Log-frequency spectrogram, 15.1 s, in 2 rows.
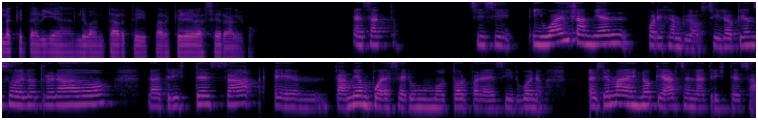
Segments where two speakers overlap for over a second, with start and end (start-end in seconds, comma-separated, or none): none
